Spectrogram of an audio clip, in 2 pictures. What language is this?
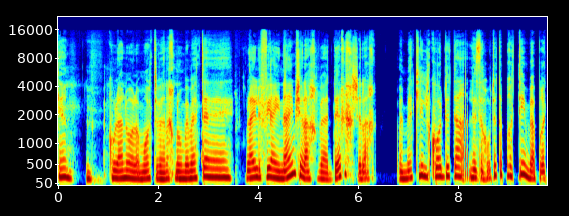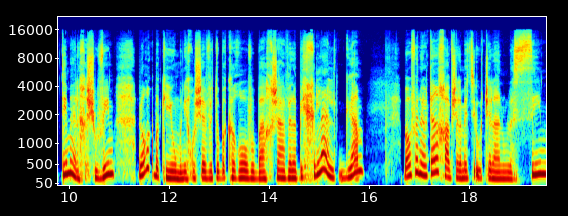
Hebrew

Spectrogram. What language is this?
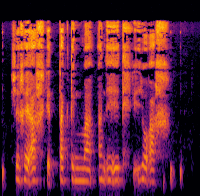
Seri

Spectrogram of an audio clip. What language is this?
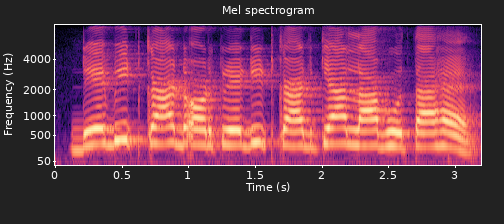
Magahi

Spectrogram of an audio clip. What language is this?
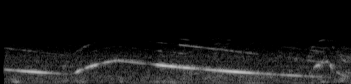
Pashto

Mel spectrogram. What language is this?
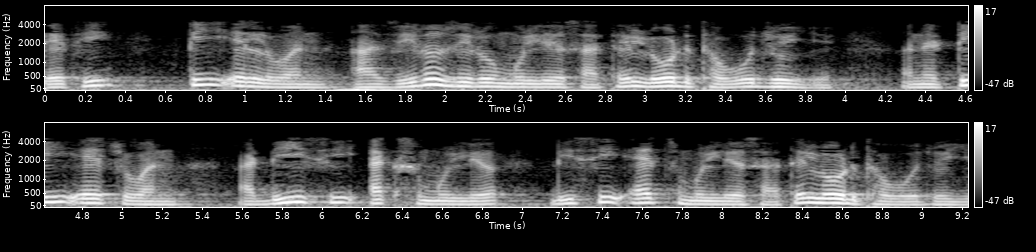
Gujarati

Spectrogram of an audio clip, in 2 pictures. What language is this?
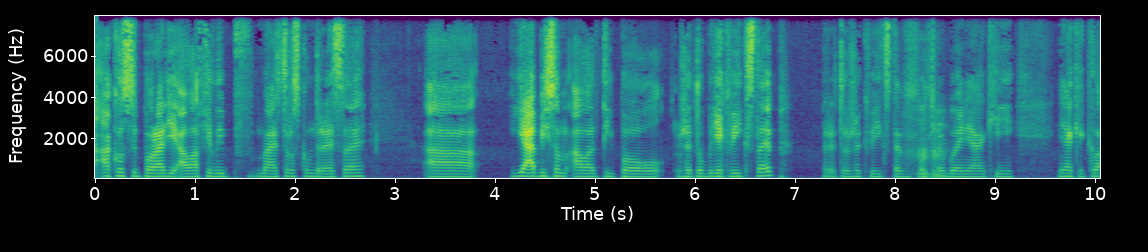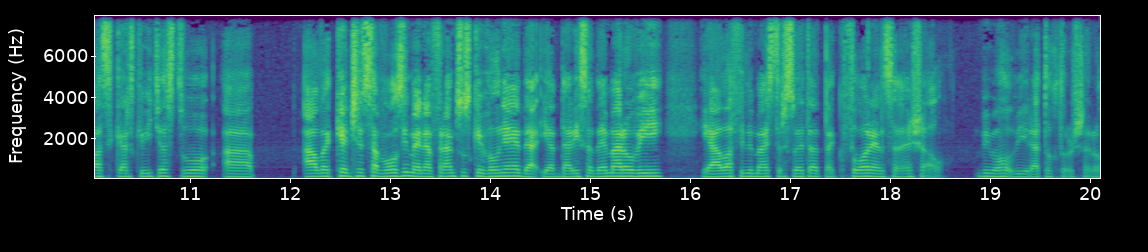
Slovak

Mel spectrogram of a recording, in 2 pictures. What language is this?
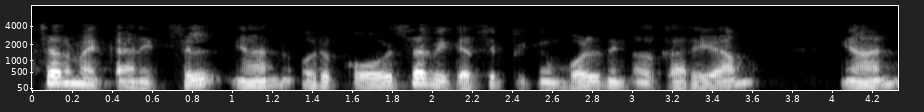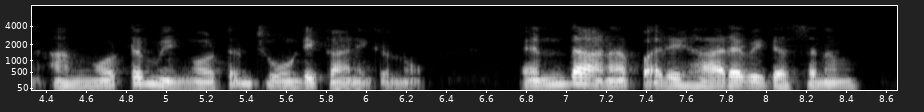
Malayalam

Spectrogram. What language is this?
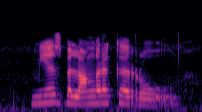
Afrikaans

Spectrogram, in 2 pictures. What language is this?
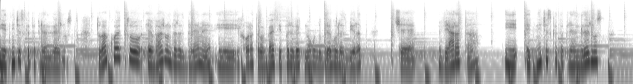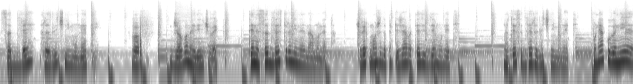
Bulgarian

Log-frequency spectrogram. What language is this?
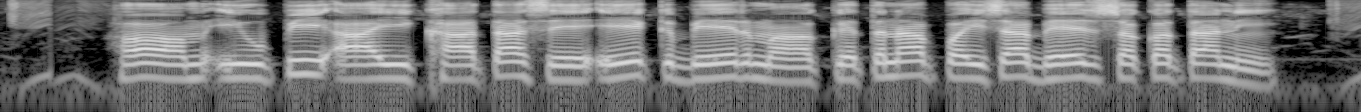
Bhojpuri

